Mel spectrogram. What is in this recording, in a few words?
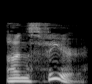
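"unsphere", British English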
